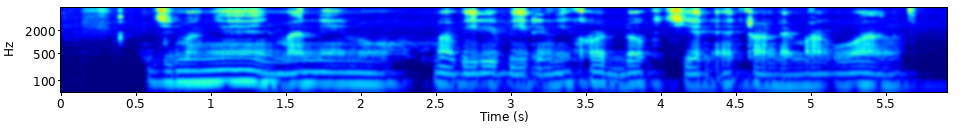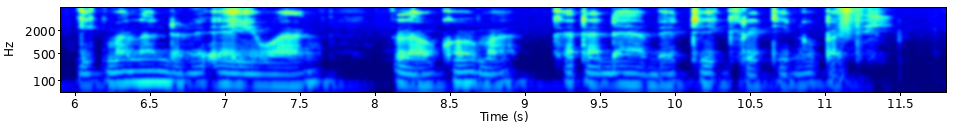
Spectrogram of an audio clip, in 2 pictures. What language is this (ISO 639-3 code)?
luo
